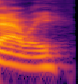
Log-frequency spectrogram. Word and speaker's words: Zowie: I was going to ask you how to pronounce it because I don't know, but it's Zowie. I guess so. Zowie Bowie. I guess so. Not Zoe Bowie.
